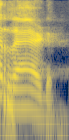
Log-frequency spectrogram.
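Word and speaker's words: read: हैज रेड या हैड रेड, मेरा उच्चारण सुनना, रीड पढ़ रहा हूं या रेड, रेड पढ़ रहा हूं, ठीक है। फिर अगला पार्ट लो, रीड तो फर्स्ट में होता है, सेकंड थर्ड में क्या होगा, रेड होगा।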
